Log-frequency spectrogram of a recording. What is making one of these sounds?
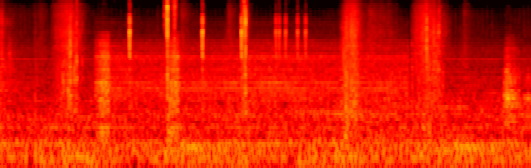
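Electronic menu clicks and beeps tick several times.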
